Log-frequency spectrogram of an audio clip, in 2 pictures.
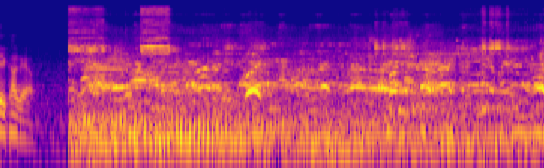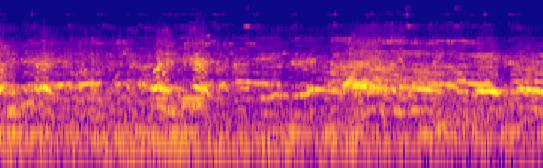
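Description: A crowd of young men chants and shouts loudly outdoors.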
